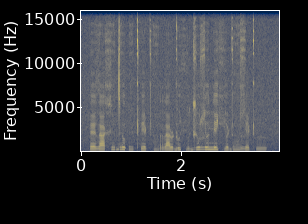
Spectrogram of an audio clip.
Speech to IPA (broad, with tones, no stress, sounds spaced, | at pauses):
ɛ˨˩ ð a˨˩ x ɛ̤˥ d ɛ̤˥ ʊ̯ ʔ ɛ̤˨˩ ʈʰ e˨˩ ʈʰ a̤˨˩ r a˨˩ ɹ ɖ u˥ ç u˨˩ d͡ʒ u˥ ɮ ɯ˥ n e˥ ç ɯ˨˩ ɖʱ a̤˥ ɮ e˨˩ ʈʰ ɯ˨˩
